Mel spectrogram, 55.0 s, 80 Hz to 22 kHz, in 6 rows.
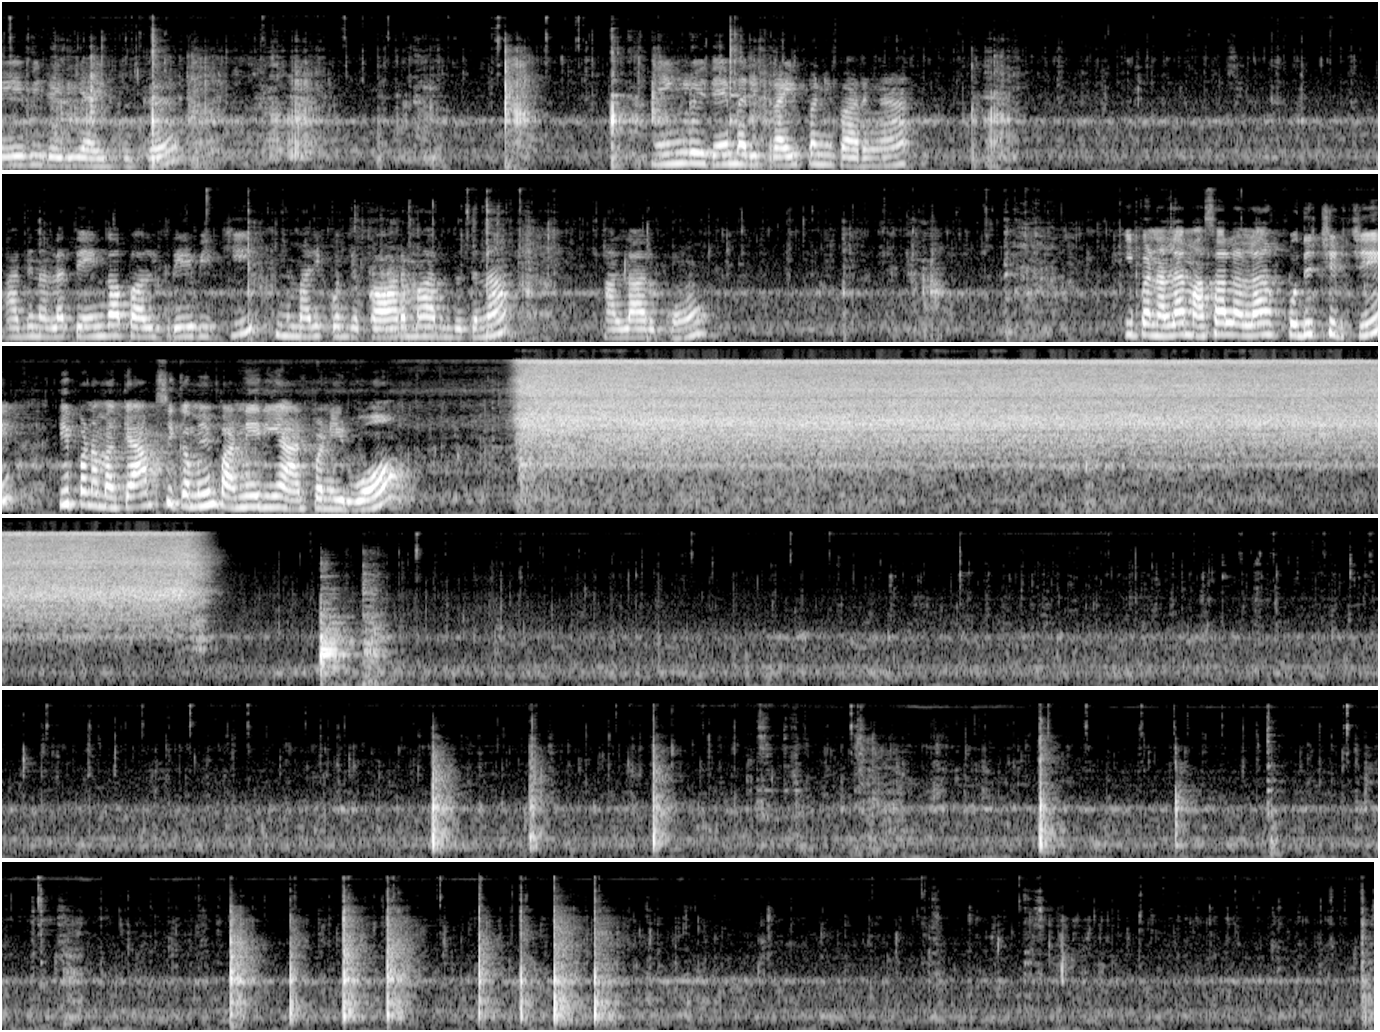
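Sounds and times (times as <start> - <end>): pressure cooker steam hiss: 20.9 - 29.0.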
